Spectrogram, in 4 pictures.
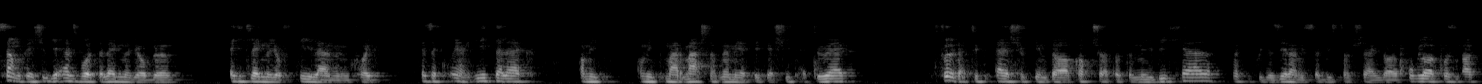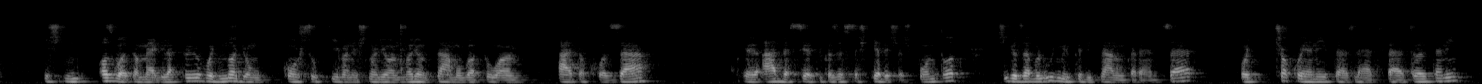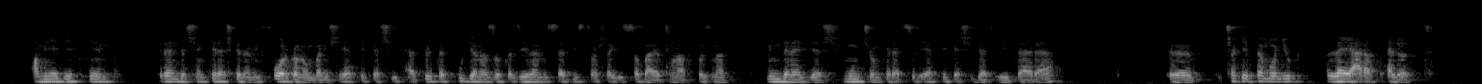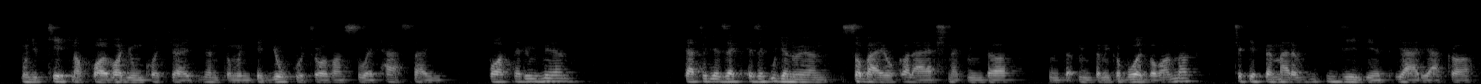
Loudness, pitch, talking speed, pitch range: -35 LUFS, 115 Hz, 130 wpm, 105-130 Hz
